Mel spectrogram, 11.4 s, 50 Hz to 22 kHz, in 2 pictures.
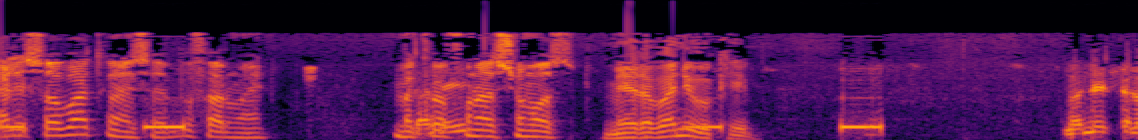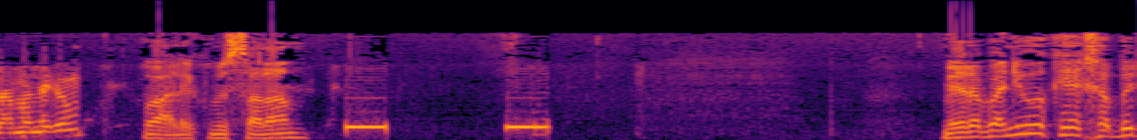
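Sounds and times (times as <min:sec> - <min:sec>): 
speech: 0:00.0 - 0:01.4, 0:02.0 - 0:03.9, 0:05.3 - 0:07.4, 0:10.4 - 0:11.3
telephone busy tone after a dropped call: 0:08.2 - 0:08.4.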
